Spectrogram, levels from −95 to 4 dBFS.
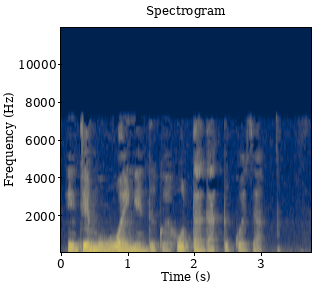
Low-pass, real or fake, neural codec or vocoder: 7.2 kHz; real; none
